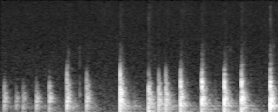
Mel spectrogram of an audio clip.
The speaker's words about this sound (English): Just knocking on wood there. Just knocking on the wood.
